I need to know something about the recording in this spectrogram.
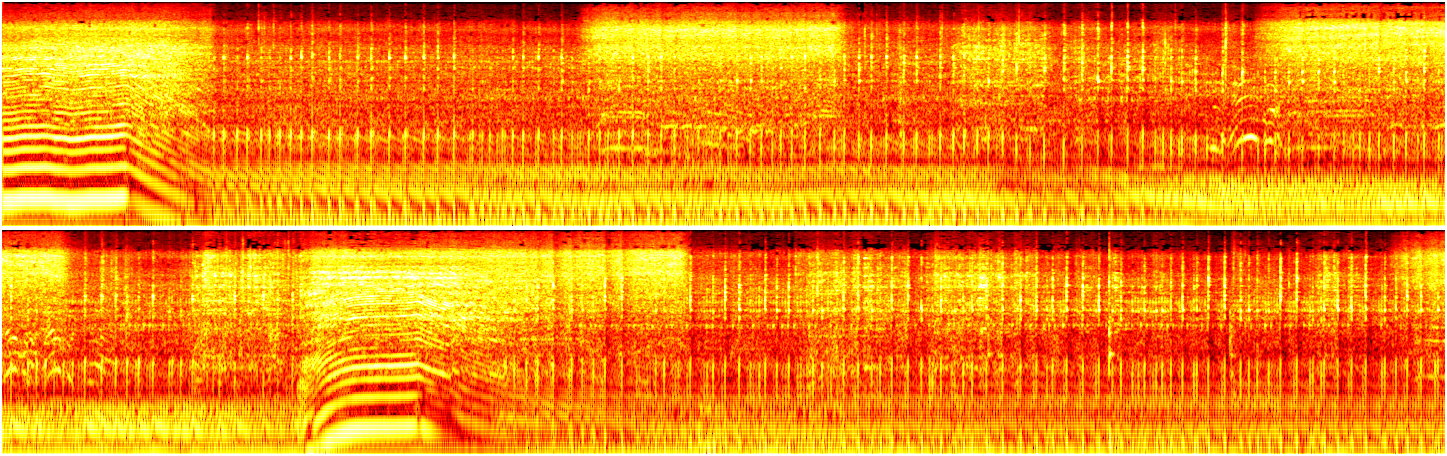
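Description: A chainsaw idles with a low, steady putter.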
